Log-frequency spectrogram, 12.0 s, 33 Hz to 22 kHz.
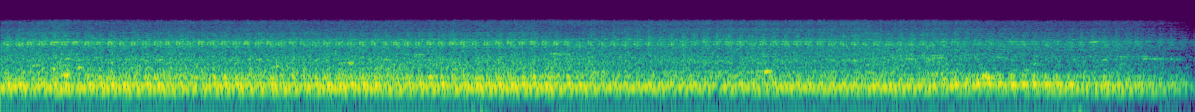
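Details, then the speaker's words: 1978 Suzuki GS1000C four with a rebuilt top end, after carb cleaning and replacing the #2 float needle valve that had stuck and flooded. New fuel filter, fresh gas; steady, even, smooth idle with no misses or fuel leaks. "So I pulled the bolt and then pulled the float and then swapped that out. So yeah, she's purring now. No fuel underneath."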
